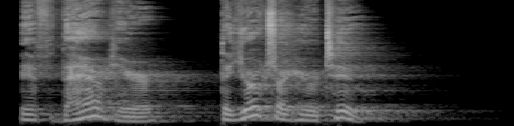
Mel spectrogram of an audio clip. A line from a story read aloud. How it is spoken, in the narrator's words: Rachel said grimly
